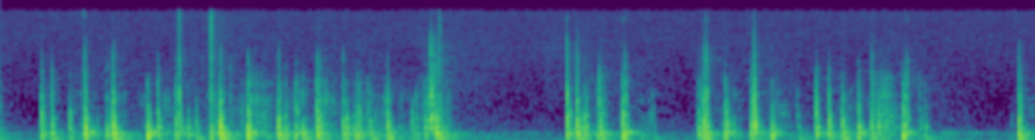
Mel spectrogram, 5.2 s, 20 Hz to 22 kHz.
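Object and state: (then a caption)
Plastic microphone ear housings tapped with nails. Fingertips and long nails tap repeatedly on the white plastic ear housings of a 3Dio binaural microphone. The taps are quick, dry and hollow, with a low thump around 240 Hz and almost no ring. They come in rapid bursts separated by brief pauses.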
